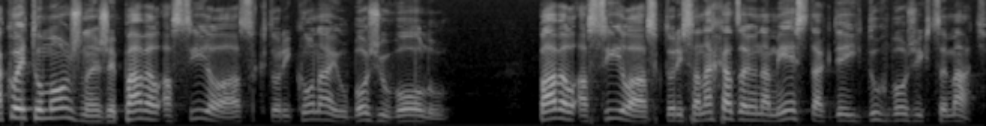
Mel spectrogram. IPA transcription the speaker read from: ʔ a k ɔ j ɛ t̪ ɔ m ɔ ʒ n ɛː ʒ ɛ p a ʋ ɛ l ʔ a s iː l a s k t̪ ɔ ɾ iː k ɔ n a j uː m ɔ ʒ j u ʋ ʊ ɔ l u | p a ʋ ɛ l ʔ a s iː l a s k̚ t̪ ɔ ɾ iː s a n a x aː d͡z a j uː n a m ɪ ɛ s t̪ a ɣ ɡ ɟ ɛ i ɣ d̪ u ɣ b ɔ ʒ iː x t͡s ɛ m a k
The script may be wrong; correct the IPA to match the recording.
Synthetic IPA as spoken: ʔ a k ɔ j ɛ t̪ ɔ m ɔ ʒ n ɛː ʒ ɛ p a ʋ ɛ l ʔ a s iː l a s k t̪ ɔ ɾ iː k ɔ n a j uː b ɔ ʒ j u ʋ ʊ ɔ l u | p a ʋ ɛ l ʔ a s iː l a s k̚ t̪ ɔ ɾ iː s a n a x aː d͡z a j uː n a m ɪ ɛ s t̪ a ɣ ɡ ɟ ɛ i ɣ d̪ u ɣ b ɔ ʒ iː x t͡s ɛ m a c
